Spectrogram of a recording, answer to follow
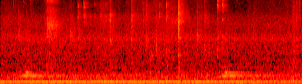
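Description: Steady low hum with a few faint, scattered clicks of a computer mouse and keyboard as an item is selected and deleted.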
